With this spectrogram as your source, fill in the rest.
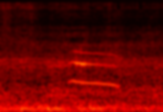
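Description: A house cat gives a single short, rising meow, fairly faint and close, against quiet indoor background with no talking.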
